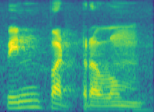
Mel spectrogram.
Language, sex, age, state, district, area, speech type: Tamil, male, 45-60, Tamil Nadu, Mayiladuthurai, urban, read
